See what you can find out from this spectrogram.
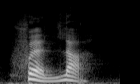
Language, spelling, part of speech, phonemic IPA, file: Swedish, skälla, noun / verb, /ˈɧɛla/, Sv-skälla.ogg
- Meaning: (noun) bell (carried by animals around their necks); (verb) 1. to bark 2. to scold, to tell off 3. to be called, to be accused of being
